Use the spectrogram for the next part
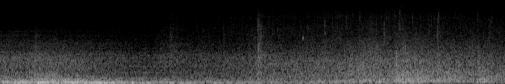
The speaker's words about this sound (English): He hasn't seen weather like this since they set sail. There's a strong, icy wind, and a mix of snow, sleet, and hail pound the exposed deck. The sky is ominously dark.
